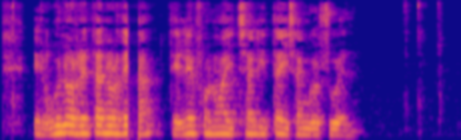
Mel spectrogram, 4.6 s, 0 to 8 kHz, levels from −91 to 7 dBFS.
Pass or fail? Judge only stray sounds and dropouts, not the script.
fail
